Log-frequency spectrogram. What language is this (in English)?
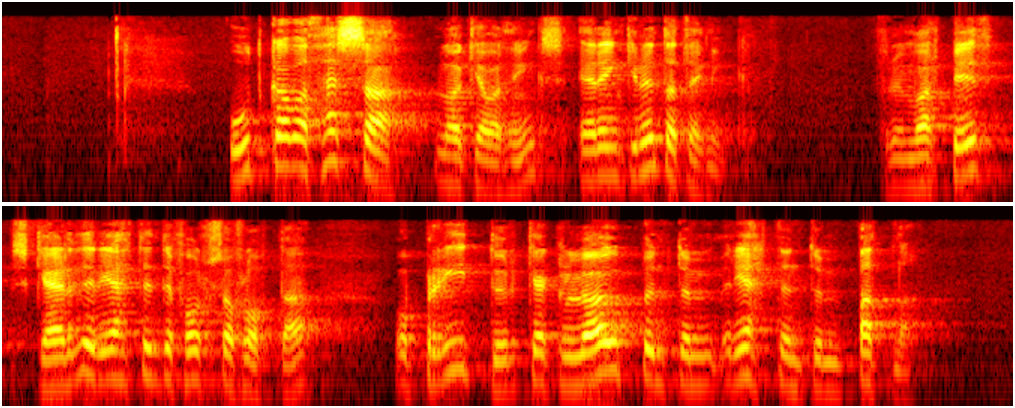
Icelandic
